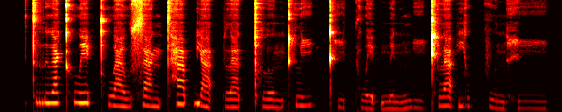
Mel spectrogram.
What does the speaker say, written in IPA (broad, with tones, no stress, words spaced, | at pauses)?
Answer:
trɯ˦˥a̯ kʰwe˦˥ʔ kʰwa˩˦wsa˨˩ŋtʰa˦˥p̚ ja˨˩ʔpla˨˩t̚ pʰlo˩˦nkʰliː˦˥k̚ tʰi˨˩t̚kwe˨˩ʔme˩˦n ŋiː˨˩kʰla˥˩ʔju˦˥k̚fu˨˩n hiː˧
